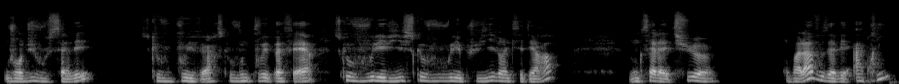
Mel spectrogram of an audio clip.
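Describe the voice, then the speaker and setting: A tarot reader talking through a reading in a husky, slightly breathy voice. The delivery is gentle and halting, full of fillers and restarts, pitched in a middle range. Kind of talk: spontaneous card-reading monologue.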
